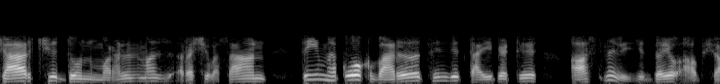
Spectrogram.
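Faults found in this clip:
G.723.1 codec, whole clip. Muffled, hoarse speech. Nothing above 3.4 kHz, thin below 200 Hz. Heavily smeared consonants. The low-rate 30 ms frame coding is too coarse for fast transitions. The damage fits the 6.3 kbit/s mode.

VoIP packet loss concealed by the speech codec, 1.32 to 1.52 s. About 60 ms of audio missing, which fits two lost 30 ms frames. The decoder repeats its last pitch and filter, so the speech turns into a buzzy tone or coloured noise and fades. It stays weak or distorted after packets resume.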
